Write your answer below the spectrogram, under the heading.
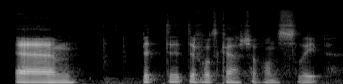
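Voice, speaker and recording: Mumbling from a man with a fairly low pitch, on a very clean recording with a silent background. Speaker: game developer streamer. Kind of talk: live coding stream. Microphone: slight echo in room.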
